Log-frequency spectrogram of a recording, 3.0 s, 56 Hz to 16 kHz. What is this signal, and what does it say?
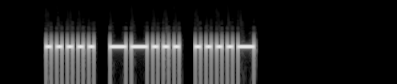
Morse code, heard as a keyed tone, about 30 wpm, 700 Hz. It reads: 574
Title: Numbers - 3-Digit 30wpm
